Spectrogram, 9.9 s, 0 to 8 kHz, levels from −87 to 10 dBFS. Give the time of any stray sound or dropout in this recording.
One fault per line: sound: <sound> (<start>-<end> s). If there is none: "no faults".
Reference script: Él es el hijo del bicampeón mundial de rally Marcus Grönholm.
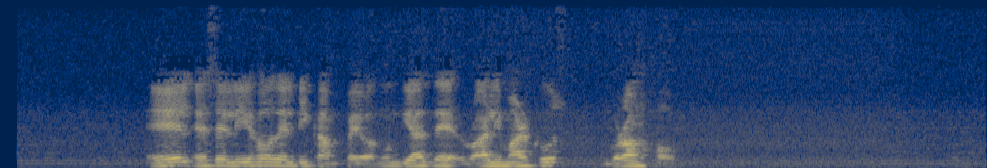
no faults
